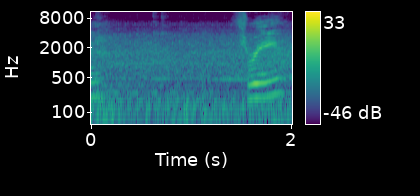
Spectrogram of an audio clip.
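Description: Steady outdoor background noise with a faint low rumble in a pause between words, then a man's voice speaking again near the end.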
